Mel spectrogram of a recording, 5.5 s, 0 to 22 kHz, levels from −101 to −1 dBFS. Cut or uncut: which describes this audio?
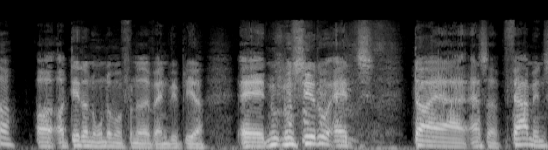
uncut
